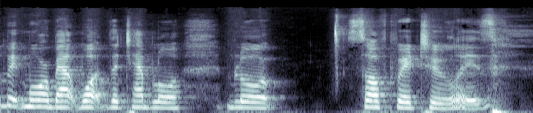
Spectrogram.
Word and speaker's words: Tableau: Tableau.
